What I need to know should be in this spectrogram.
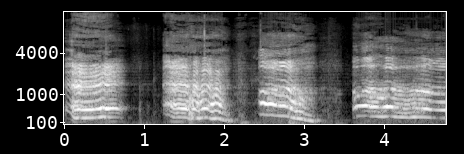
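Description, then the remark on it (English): A voice imitates groaning in pain as if getting out of a car at a gas stop: four loud, drawn-out moans, each about a second long, with wavering, falling pitch and short pauses between them. “writhing and screaming in pain.”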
